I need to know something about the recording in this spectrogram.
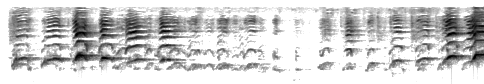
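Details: Puppies not even three weeks old making a lot of noise: overlapping high, squealing whines with bright harmonics, many short rising-and-falling cries tumbling over one another, loudest bursts near the start and end.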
